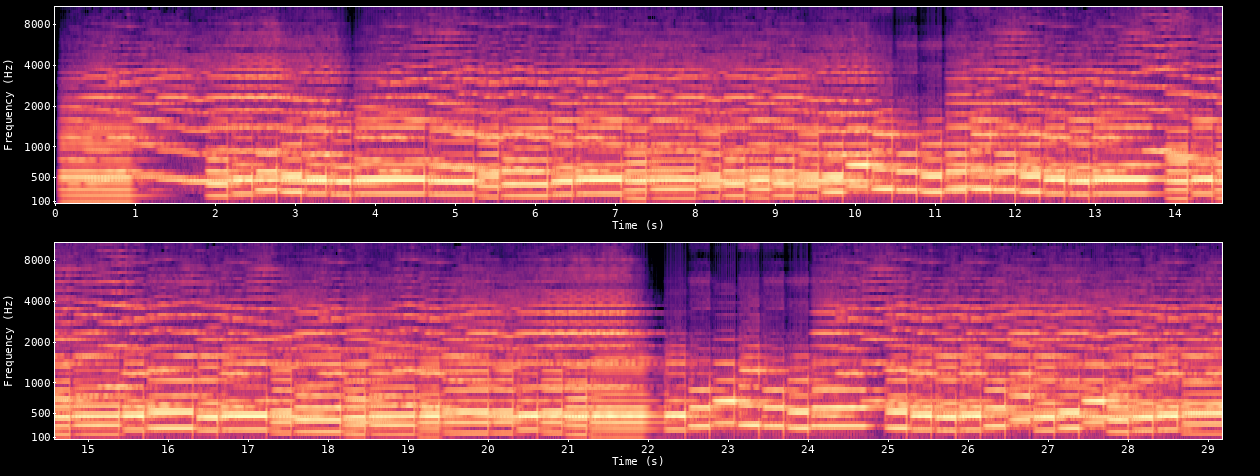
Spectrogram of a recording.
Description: gigue

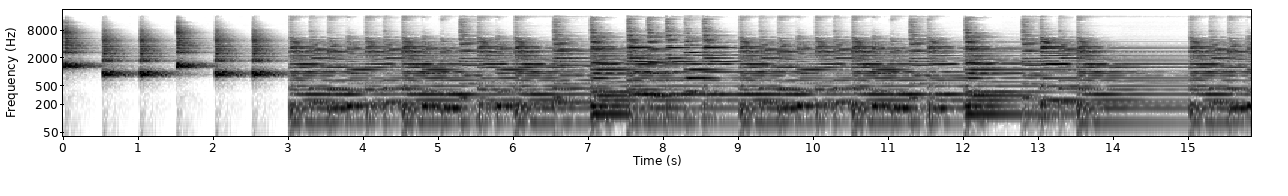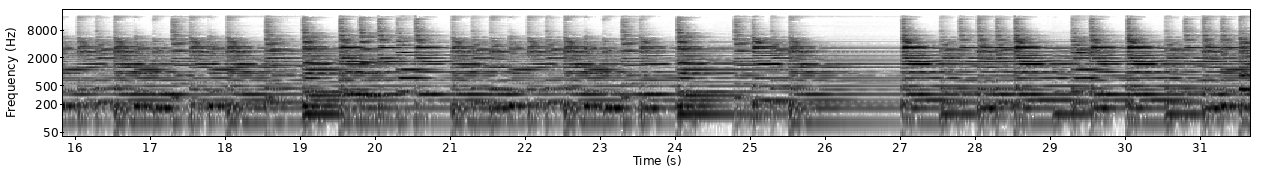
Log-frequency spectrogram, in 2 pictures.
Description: saltarello play along without guitar

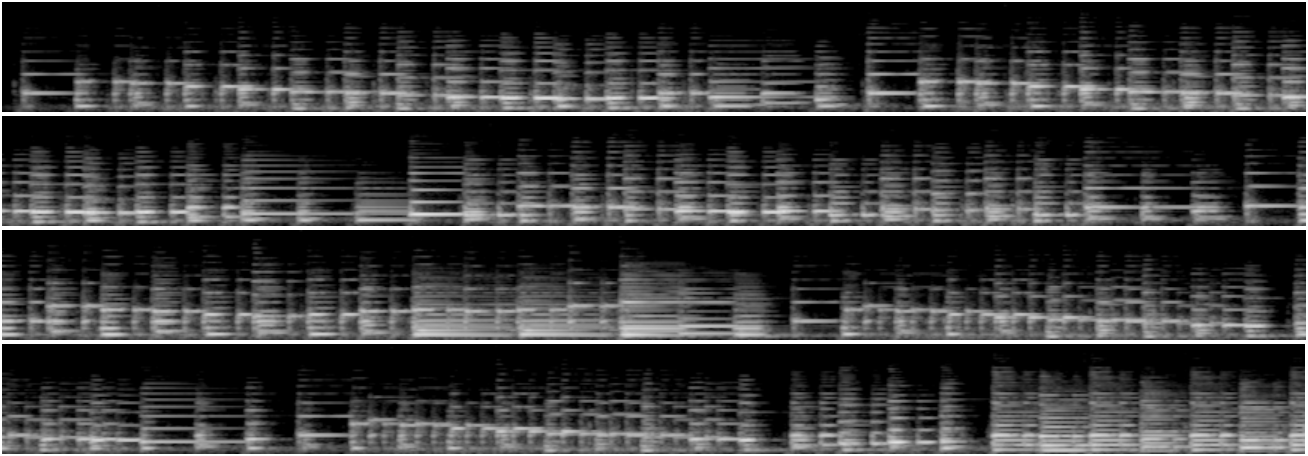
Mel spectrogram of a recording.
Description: etude minor; concone giuseppe

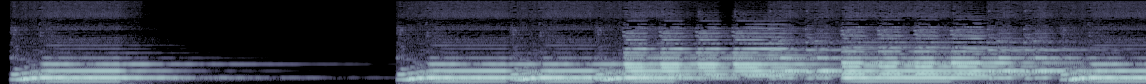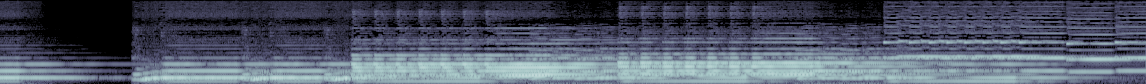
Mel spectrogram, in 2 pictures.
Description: chorus hebrew slaves organ duet transcription; verdi giuseppe; pensiero

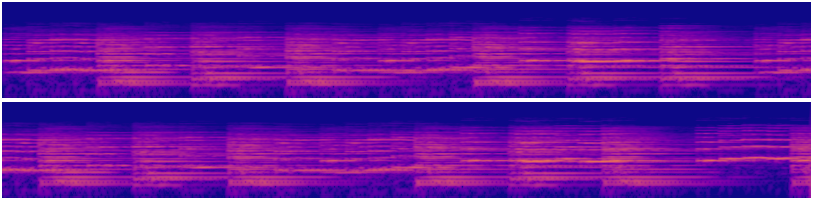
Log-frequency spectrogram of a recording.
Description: tambourin; Rameau, Jean-Philippe

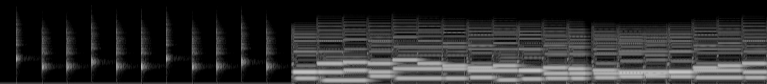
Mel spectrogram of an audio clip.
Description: play along without tenor recorder; scholefield cla ment cotterill; the day thou gavest lord ended

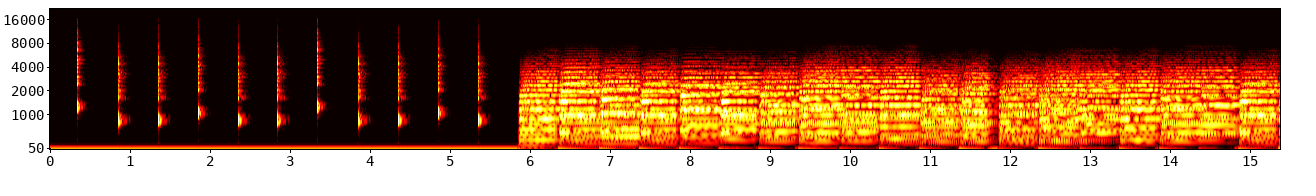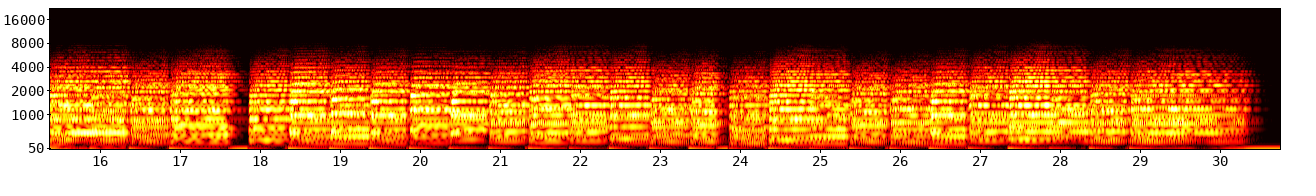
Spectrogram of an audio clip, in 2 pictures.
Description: play along without trombone; scholefield cla ment cotterill; the day thou gavest lord ended

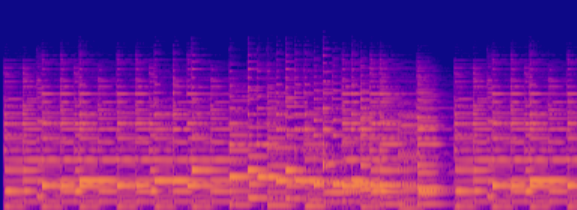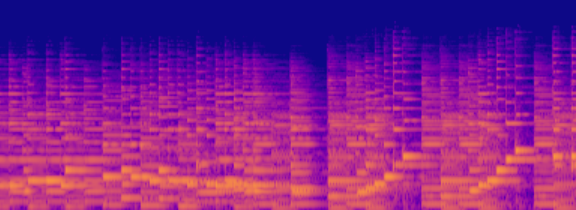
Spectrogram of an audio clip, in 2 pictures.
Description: polonaise

